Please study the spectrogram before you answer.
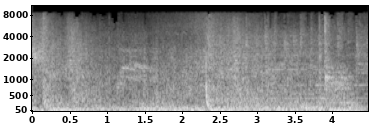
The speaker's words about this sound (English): has led to many a lagoon boom. 50 pounds of Ampho in 3, 2, 1. Bye-bye!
